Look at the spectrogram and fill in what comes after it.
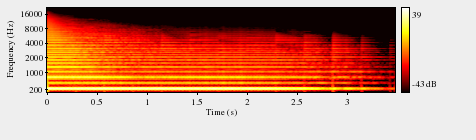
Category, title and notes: Instrument samples > Synths / Electronic
CVLT BASS 136
synthbass, wavetable, sub, bass, stabs, lowend, synth, low, lfo, bassdrop, subwoofer, subs, drops, clear, subbass, wobble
